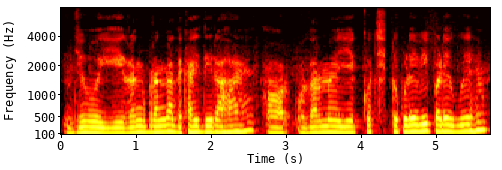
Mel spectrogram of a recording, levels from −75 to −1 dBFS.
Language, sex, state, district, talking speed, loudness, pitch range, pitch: Hindi, male, Uttar Pradesh, Etah, 190 wpm, -17 LUFS, 130-150 Hz, 140 Hz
